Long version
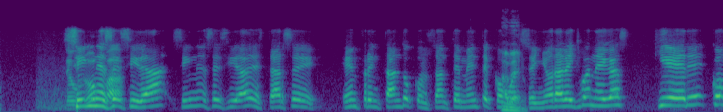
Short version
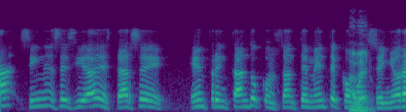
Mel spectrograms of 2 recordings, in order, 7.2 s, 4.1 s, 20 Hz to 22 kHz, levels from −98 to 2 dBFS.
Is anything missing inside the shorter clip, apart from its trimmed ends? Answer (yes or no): no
